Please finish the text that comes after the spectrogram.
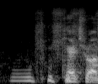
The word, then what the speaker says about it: Quechua: Quechua, mate.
